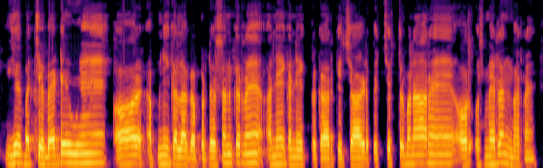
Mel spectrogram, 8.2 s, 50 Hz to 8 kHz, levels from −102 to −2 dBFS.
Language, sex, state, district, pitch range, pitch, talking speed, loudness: Hindi, male, Uttar Pradesh, Hamirpur, 130-155 Hz, 140 Hz, 205 wpm, -14 LUFS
